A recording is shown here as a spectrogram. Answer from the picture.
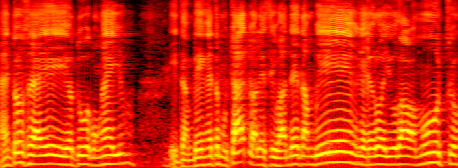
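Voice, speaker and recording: At a fairly quick pace, a man speaks in a dark, mellow tone with fairly high pitch and fairly even intonation. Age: 80s+. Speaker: TV personality; talk show guest. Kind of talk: comedy sketch. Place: studio. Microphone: lapel.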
